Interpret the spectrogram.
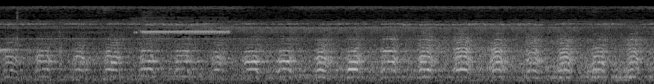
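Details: Blyth's Hornbill flying overhead at Batanta: loud, rhythmic whooshing wingbeats, nearly three per second, with a brief high thin flight call near the start.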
